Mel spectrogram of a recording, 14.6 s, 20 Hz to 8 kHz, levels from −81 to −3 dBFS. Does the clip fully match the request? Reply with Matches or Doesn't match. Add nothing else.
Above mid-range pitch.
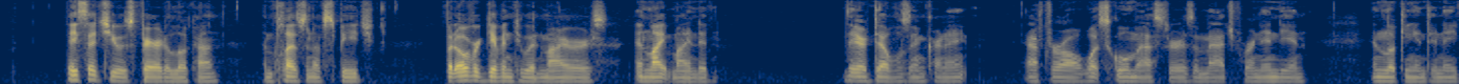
Doesn't match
